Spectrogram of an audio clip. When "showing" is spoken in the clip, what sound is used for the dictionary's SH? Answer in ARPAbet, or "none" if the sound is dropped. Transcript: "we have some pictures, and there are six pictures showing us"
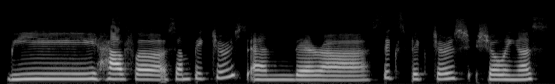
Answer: SH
